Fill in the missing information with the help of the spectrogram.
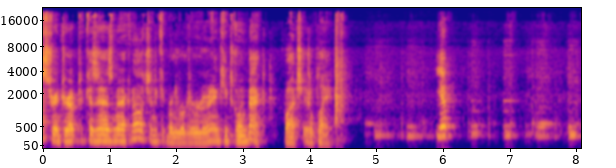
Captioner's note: whirrs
